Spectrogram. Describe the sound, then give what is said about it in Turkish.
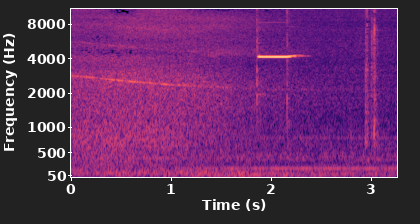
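Airplane engines warming up: a steady, loud low drone with a constant humming tone and a thin high whine, broken by a few brief clicks. No one speaks. “Ha, sen motorları inceden ısıt ben geliyorum iki dakikaya.”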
